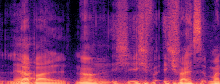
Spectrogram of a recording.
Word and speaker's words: Laval: Wie wird es richtig ausgesprochen? Laval. Laval.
